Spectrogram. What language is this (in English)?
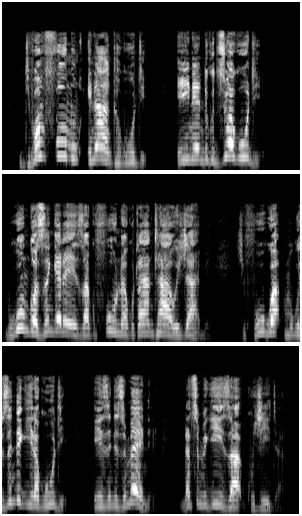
Nyanja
